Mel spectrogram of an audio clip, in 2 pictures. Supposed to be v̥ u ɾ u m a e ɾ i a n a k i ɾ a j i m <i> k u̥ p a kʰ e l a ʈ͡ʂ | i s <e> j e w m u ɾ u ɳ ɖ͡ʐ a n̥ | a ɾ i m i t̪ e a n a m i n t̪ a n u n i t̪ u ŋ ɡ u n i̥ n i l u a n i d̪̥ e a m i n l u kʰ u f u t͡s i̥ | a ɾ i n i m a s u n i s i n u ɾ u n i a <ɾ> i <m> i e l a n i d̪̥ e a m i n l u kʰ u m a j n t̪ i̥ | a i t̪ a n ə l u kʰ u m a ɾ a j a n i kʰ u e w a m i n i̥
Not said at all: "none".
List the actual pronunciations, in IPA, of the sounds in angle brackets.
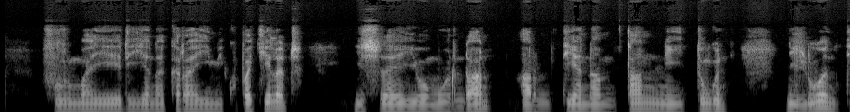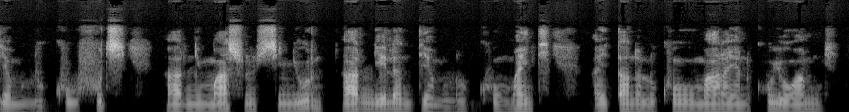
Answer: i, a, ɾ, n

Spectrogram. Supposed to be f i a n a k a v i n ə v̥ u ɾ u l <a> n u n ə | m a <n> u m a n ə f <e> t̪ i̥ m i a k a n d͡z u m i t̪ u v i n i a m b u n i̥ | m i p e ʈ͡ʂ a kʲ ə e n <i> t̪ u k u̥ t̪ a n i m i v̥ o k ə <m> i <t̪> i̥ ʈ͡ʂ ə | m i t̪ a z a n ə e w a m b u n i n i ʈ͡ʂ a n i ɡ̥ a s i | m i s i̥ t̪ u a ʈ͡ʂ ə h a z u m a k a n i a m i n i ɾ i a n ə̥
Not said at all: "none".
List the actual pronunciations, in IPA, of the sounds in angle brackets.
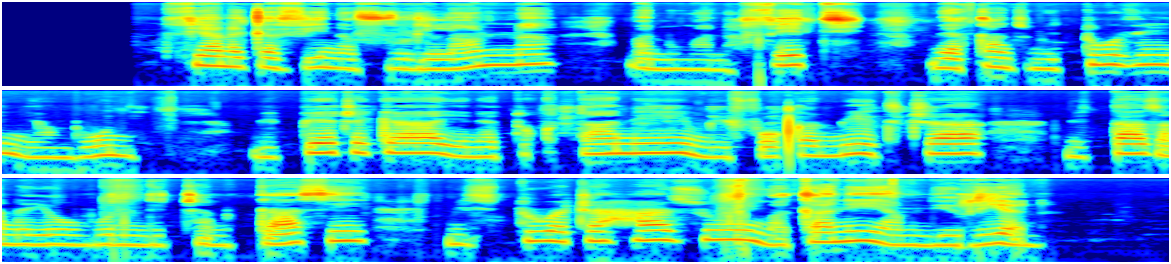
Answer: a, n, e, a, m, d̪

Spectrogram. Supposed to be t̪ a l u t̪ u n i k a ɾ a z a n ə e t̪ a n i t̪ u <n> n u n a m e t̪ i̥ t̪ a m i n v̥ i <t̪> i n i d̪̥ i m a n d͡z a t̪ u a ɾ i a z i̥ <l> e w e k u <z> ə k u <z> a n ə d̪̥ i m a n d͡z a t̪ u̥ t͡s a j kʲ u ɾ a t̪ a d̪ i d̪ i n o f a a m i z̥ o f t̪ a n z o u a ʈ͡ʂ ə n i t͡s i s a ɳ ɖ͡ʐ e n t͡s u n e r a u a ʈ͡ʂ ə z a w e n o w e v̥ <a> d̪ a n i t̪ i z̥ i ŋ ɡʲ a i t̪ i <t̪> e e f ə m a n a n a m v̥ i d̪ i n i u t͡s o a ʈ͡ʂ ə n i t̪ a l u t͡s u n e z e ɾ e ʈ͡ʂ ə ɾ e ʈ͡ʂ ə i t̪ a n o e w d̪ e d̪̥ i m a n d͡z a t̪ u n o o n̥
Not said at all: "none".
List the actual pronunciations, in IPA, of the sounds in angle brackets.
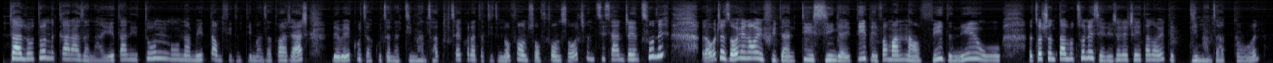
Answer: n, d̪, l, d͡z, d͡z, i, d̪

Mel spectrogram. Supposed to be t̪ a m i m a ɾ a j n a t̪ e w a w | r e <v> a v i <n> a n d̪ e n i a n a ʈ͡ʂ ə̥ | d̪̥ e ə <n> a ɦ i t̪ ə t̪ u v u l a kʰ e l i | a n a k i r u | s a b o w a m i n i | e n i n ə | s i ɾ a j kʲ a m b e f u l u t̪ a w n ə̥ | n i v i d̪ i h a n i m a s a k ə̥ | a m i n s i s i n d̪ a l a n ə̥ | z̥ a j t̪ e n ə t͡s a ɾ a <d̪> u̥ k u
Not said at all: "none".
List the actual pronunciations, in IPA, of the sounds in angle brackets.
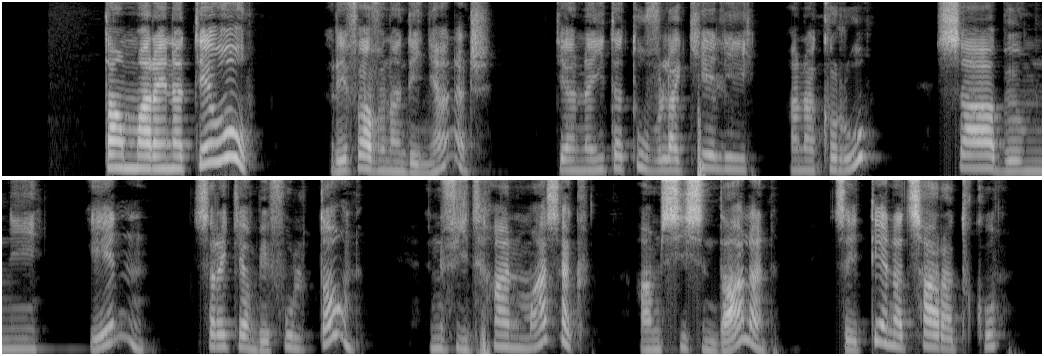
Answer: f, n, n, t̪

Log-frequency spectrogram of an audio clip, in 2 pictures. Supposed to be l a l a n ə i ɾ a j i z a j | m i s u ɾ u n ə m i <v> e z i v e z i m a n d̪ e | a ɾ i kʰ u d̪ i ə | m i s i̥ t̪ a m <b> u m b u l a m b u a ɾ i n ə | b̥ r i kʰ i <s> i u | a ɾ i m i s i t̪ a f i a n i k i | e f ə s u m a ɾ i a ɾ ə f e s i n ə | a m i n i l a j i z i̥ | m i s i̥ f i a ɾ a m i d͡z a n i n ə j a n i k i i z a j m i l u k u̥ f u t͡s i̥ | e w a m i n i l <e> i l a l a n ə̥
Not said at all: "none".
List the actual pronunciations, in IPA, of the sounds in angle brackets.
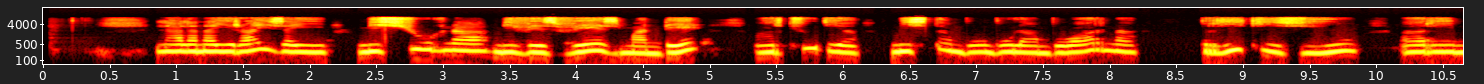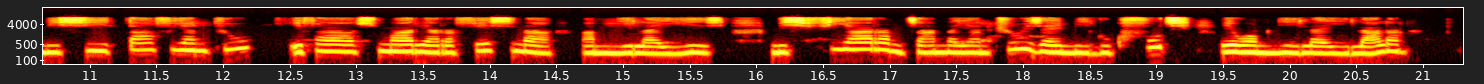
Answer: v, b, z, a

